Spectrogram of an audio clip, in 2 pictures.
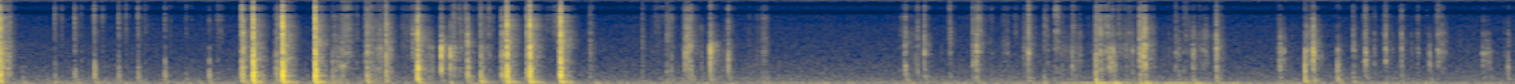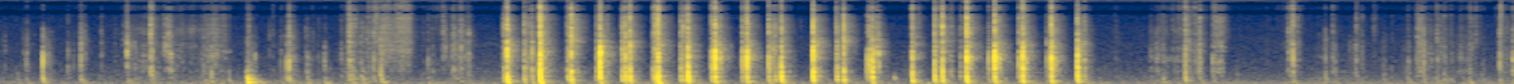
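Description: Fingernails tapping and scratching on the Barbie Pop Reveal packaging, with the package being handled. The taps come in quick runs of sharp clicks, loudest at about two to six seconds in and again from about twenty seconds in, with softer scratching between.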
